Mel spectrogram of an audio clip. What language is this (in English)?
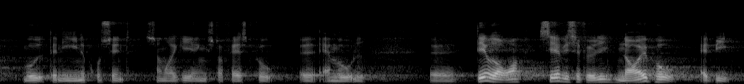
Danish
